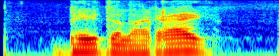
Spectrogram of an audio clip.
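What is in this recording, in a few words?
"bedelarij", Dutch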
